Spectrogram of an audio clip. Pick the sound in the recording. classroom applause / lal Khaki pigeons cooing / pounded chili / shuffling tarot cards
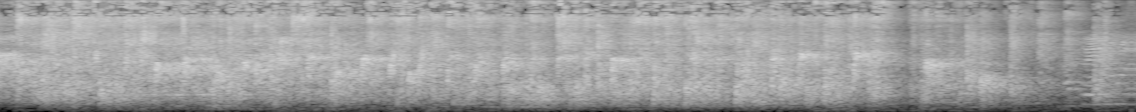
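classroom applause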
